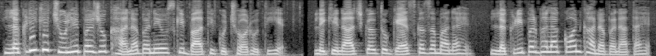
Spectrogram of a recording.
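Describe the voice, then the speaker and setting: A woman storyteller reading a scripted bedtime moral tale in an expressive narrating style. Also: medium pitch, moderate pace.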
